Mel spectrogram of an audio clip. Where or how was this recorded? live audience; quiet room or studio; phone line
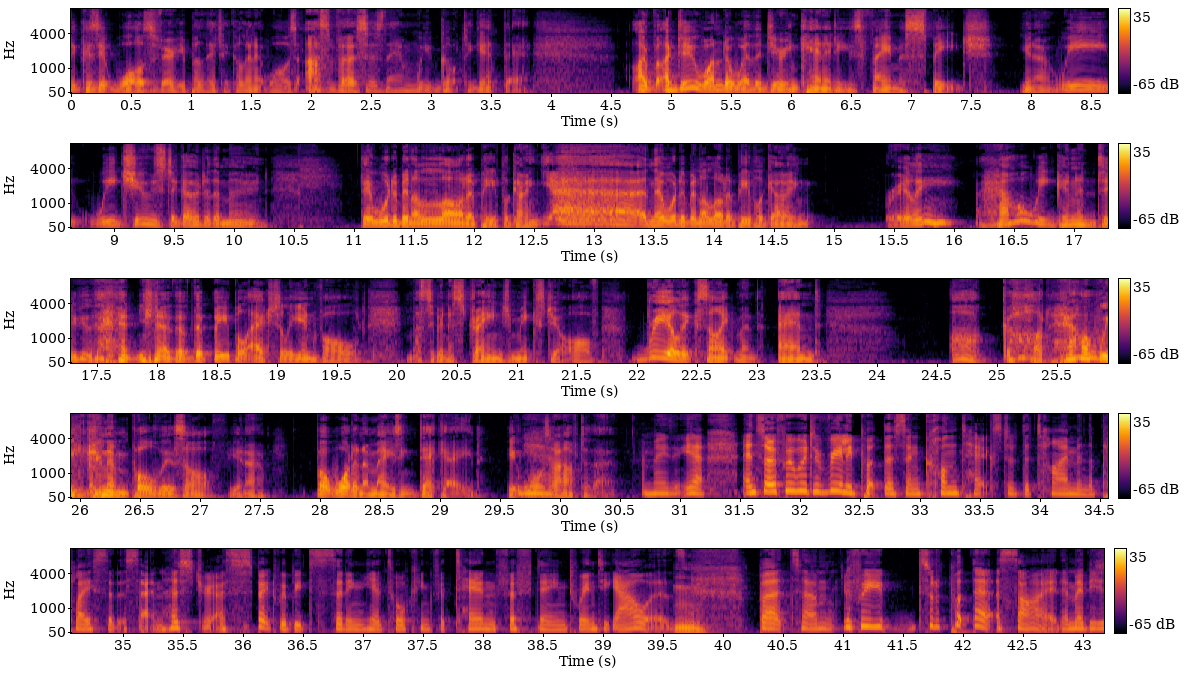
quiet room or studio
